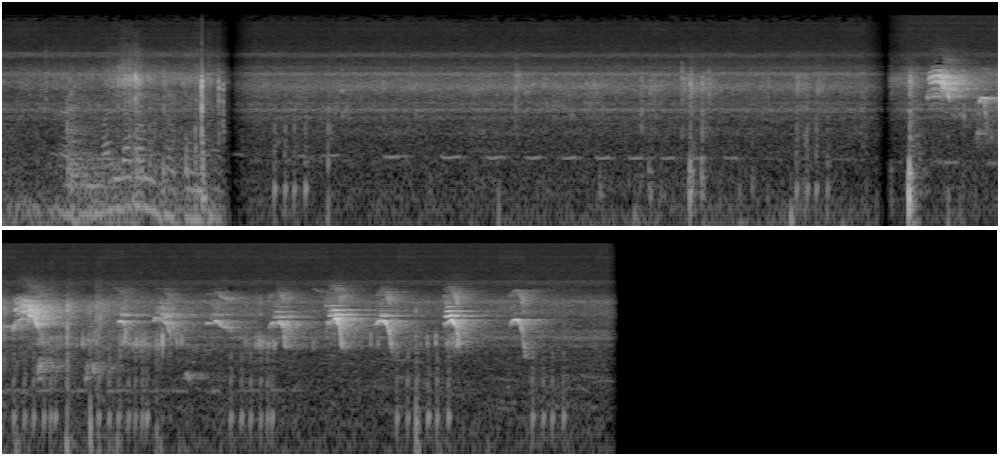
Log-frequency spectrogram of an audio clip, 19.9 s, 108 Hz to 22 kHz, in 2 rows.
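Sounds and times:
loud high falling calls: 0:09.2 - 0:16.1.

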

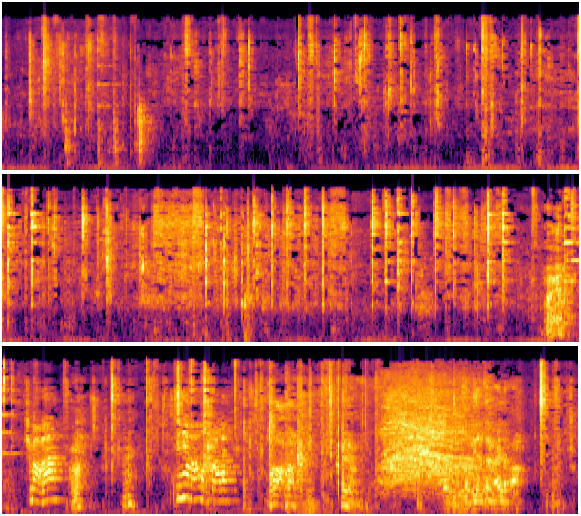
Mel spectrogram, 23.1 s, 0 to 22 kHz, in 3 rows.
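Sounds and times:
chopsticks clicking on bowls: 0:10.2 - 0:15.4
mouth eating noises: 0:16.2 - 0:19.0.

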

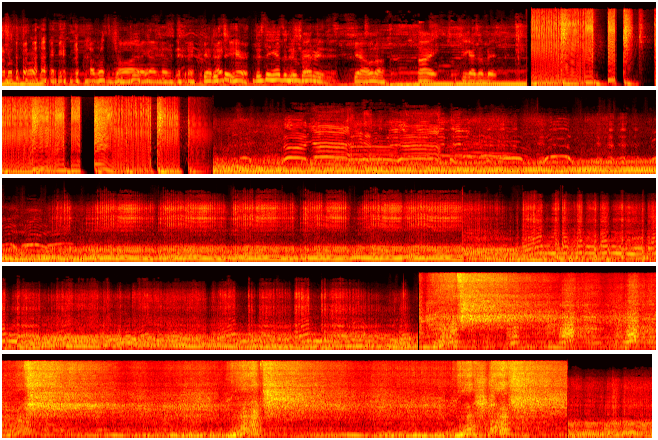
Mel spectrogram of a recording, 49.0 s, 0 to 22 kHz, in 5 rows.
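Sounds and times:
pickup truck engine revving: 0:13.0 - 0:49.0.

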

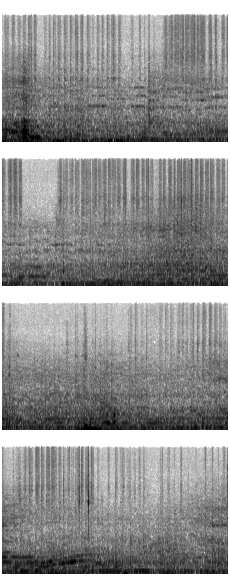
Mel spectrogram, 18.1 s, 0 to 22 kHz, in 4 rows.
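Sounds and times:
paintbrush scratching on wood: 0:00.0 - 0:05.0, 0:05.6 - 0:09.2, 0:11.6 - 0:18.0.

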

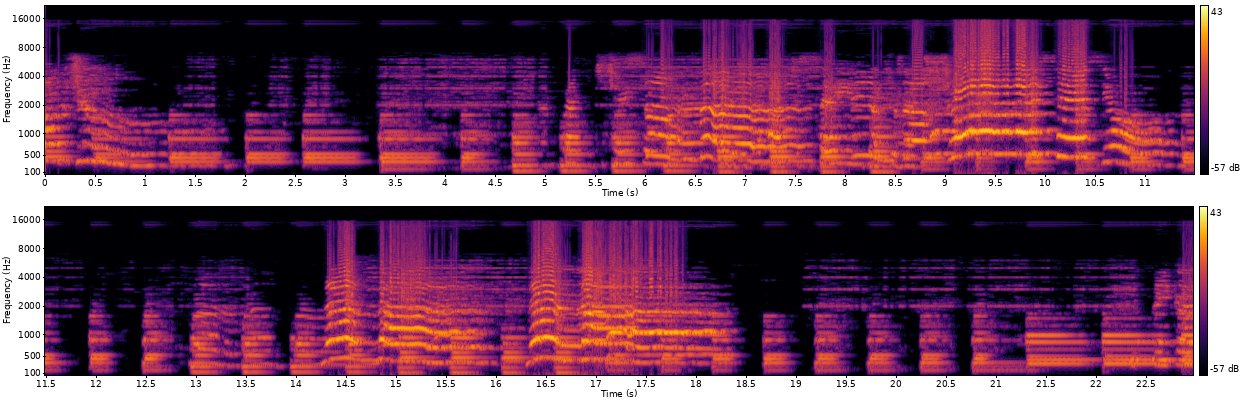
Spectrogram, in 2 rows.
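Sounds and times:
person singing: 0:00.0 - 0:02.0, 0:04.7 - 0:11.6, 0:12.9 - 0:18.4, 0:22.3 - 0:22.9
keyboard chords: 0:00.0 - 0:22.9.

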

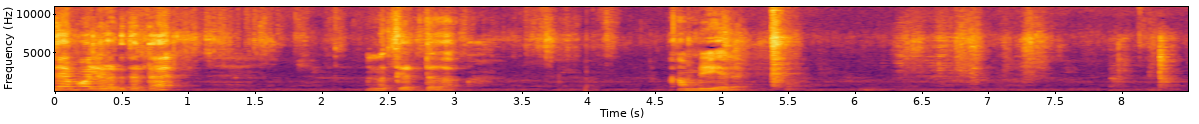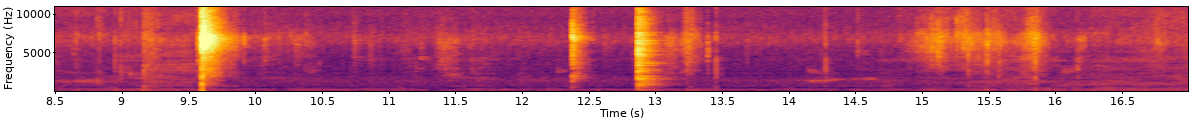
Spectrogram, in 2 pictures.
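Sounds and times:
paper rustling: 0:14.9 - 0:16.2.

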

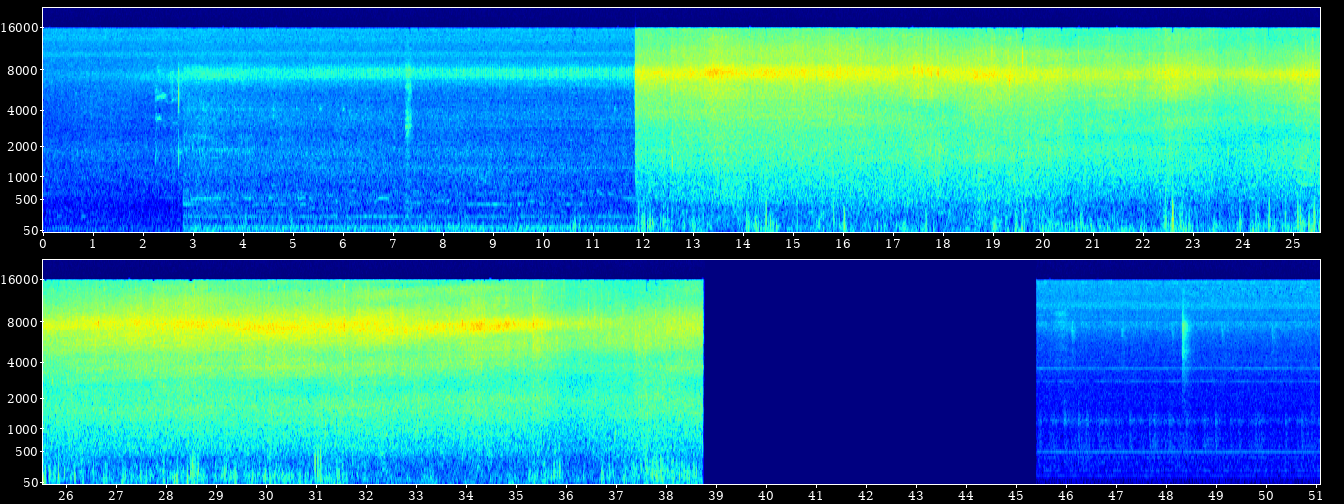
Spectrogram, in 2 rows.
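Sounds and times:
wind buffeting microphone: 0:11.9 - 0:17.9, 0:18.6 - 0:32.5, 0:35.0 - 0:38.8
waves lapping over rocks: 0:11.9 - 0:38.6.

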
